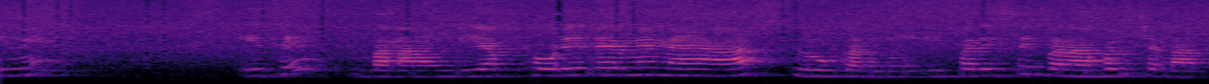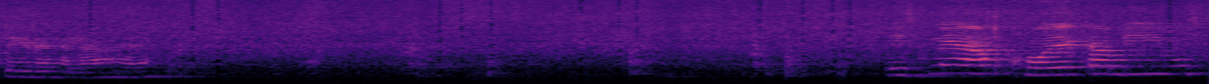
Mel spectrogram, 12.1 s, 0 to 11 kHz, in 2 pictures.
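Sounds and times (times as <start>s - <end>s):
coconut sizzling in a pan: 0.0s - 12.0s
spatula scraping a pan: 6.8s - 11.1s.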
